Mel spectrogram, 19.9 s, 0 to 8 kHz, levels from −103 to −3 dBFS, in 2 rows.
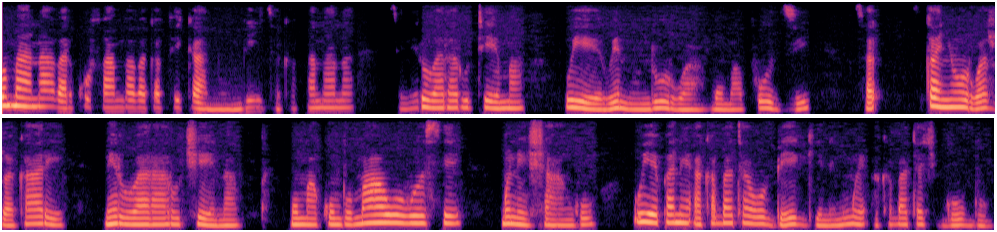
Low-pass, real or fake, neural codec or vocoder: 7.2 kHz; fake; vocoder, 24 kHz, 100 mel bands, Vocos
